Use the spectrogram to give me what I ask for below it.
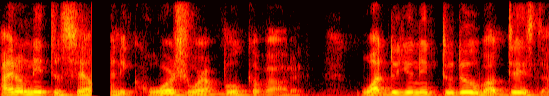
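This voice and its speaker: In a Spanish accent, a man speaks at a moderate pace. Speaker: motivational YouTuber. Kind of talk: motivational talk. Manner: animated.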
